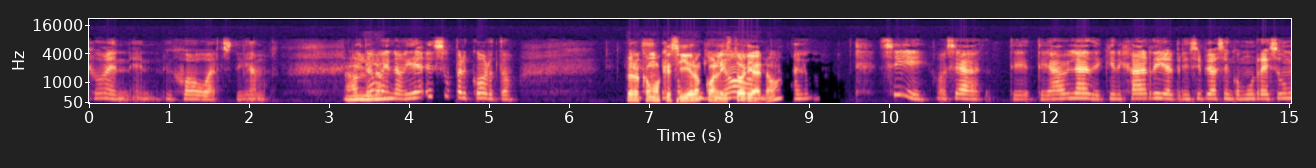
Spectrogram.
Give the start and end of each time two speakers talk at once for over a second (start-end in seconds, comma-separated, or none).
6.7-8.7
